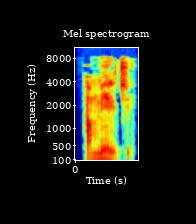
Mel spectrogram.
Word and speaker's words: Ahmed: Pergunta o doutrinador caprichando como pode na pronúncia ligeiramente aspirada. Ele parece aprovar. Ahmed. É assim que se fala.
